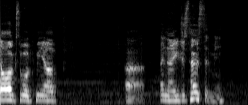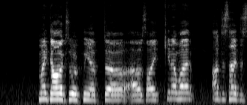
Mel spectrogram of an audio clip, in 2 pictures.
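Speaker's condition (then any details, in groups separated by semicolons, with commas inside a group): Cerebral palsy; wheelchair user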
